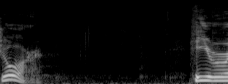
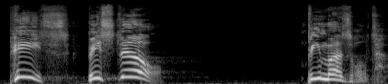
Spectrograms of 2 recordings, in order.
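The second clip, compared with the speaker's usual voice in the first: commanding shout; 11 semitones higher than usual. Retold or imitated. Jesus rebuking the wind and waves, ringing commanding shout. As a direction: order the sea to be silent, full voice. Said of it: "He shouted to the sea".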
